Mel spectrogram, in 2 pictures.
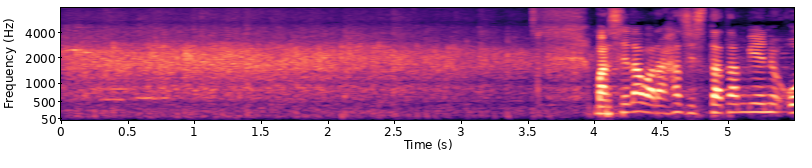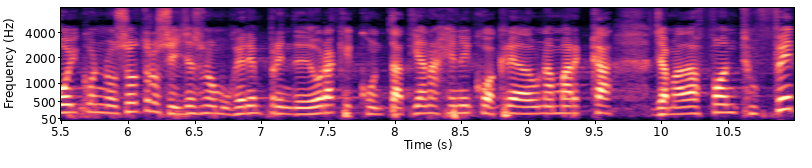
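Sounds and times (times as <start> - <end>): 
crowd applause: 0.0 - 4.0
speech: 4.0 - 10.9.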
